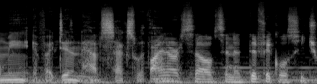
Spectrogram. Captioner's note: through translator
